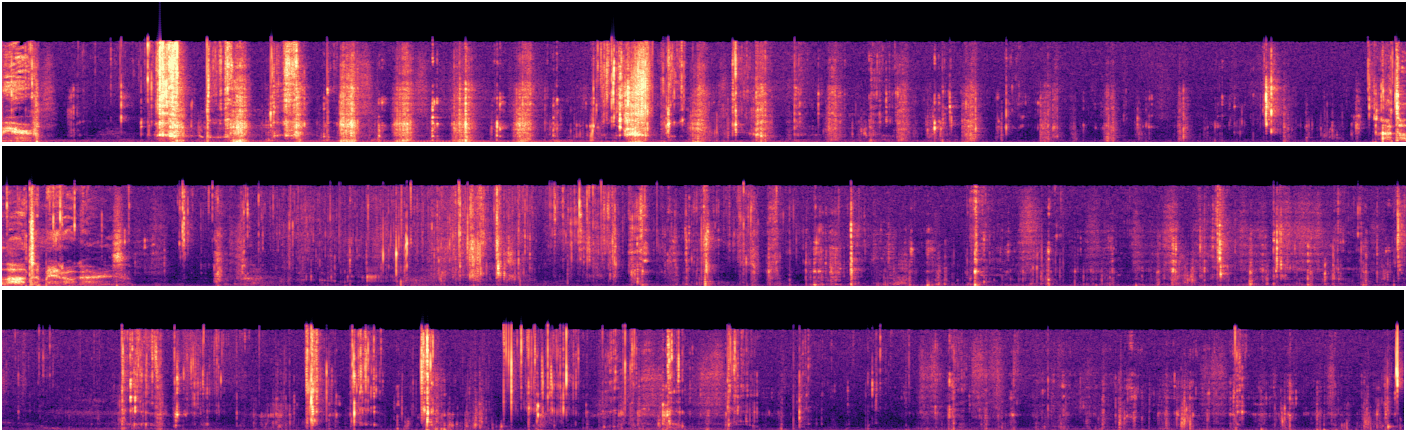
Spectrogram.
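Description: Close-miked mouth sounds of chewing and crunching a bite of breaded fried chicken. They are densest and loudest in the first five seconds, with one louder sound about ten seconds in, then go on as softer, steady chewing.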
